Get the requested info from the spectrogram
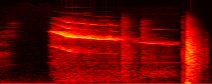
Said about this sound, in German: Zündet die Knaller-Rakete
